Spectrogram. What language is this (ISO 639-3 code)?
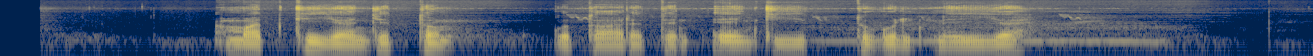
kln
